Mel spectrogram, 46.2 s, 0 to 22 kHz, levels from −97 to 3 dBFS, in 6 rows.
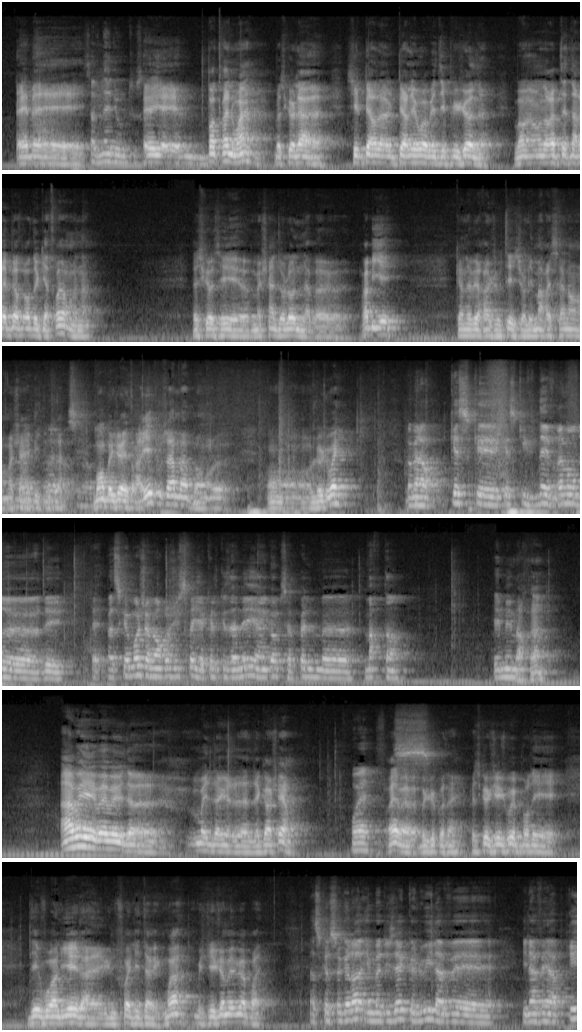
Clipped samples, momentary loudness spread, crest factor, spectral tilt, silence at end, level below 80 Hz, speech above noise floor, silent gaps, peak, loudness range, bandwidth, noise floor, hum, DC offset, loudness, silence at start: under 0.1%; 13 LU; 22 dB; -6 dB/octave; 0 s; -40 dBFS; 30 dB; none; -2 dBFS; 7 LU; 14.5 kHz; -51 dBFS; none; under 0.1%; -22 LUFS; 0.2 s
